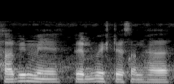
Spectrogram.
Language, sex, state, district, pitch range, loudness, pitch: Hindi, male, Jharkhand, Palamu, 115-135 Hz, -17 LUFS, 120 Hz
